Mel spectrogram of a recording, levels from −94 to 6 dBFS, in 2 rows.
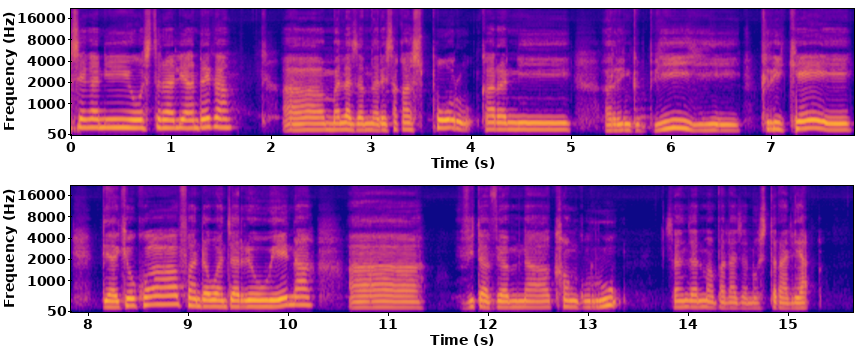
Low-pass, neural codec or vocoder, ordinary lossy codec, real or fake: none; vocoder, 44.1 kHz, 128 mel bands, Pupu-Vocoder; none; fake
